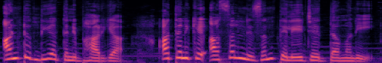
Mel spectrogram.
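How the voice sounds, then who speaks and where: A woman's voice: medium pitch, very animated, normal speed, faint music behind. A woman storyteller reading a scripted moral tale as narrator.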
